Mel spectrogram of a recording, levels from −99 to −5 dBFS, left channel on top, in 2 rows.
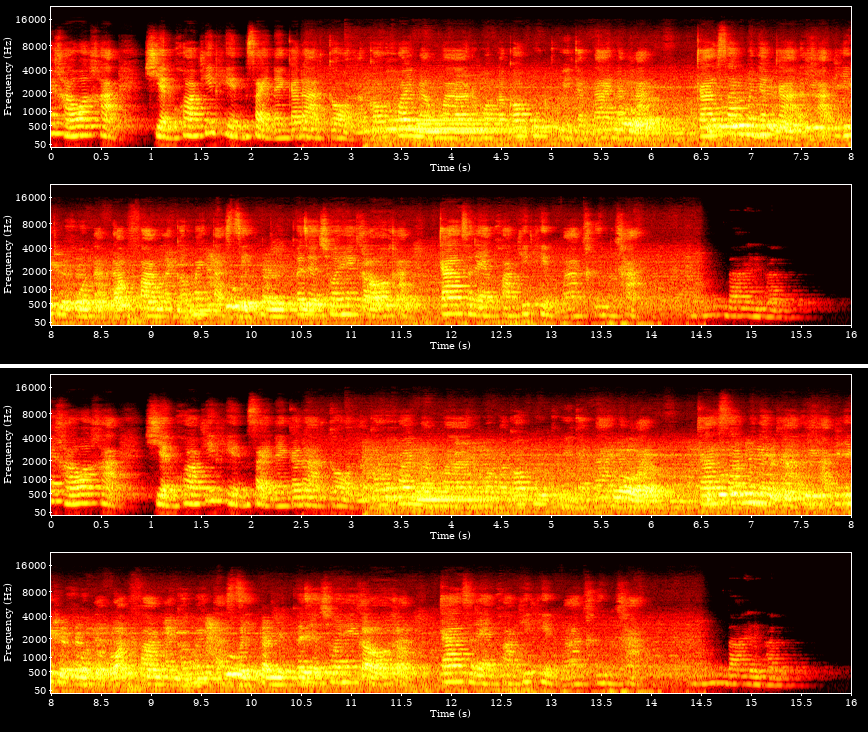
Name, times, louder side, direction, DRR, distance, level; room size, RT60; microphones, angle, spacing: voice 1, 0.0-13.9, left 1 dB, 50° left, 1 dB, 0.7 m, -25 dB
sound 1, 2.5-14.5, left 1 dB, 20° left, 0.3 m, -36 dB
Subway metro underground, 3.1-12.8, right 1 dB, 75° right, 0.5 m, -21 dB
voice 2, 14.4-15.3, right 1 dB, 50° right, -2 dB, 0.9 m, -38 dB
3.9 x 2.2 x 2.3 m, 0.89 s
head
